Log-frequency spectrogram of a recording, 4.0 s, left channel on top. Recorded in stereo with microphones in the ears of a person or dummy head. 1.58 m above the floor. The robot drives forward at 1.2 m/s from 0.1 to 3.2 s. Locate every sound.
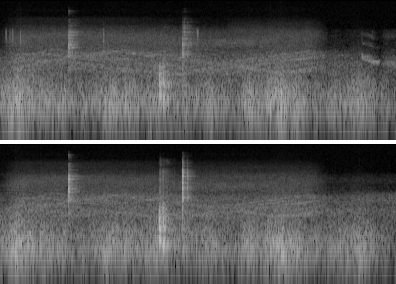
0.7 s tapping: 30° right (ahead or behind), 1.5 m; by 2.0 s 75° right (ahead or behind), 0.8 m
